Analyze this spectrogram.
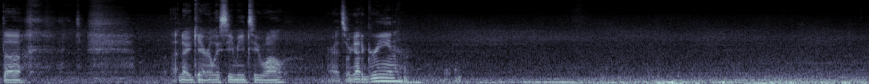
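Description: Tyres hum on a wet road inside a moving car.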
